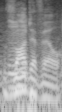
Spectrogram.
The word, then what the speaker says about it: vaudeville: Which he pronounces with three syllables, vaudeville.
